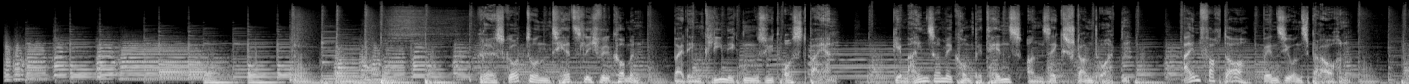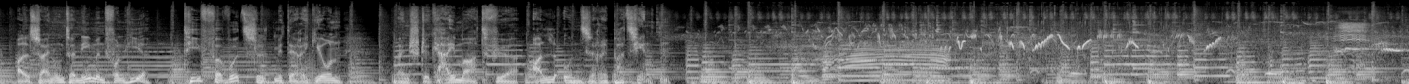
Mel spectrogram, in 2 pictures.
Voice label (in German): Telefonansage; Audiologo; Kliniken Suedostbayern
